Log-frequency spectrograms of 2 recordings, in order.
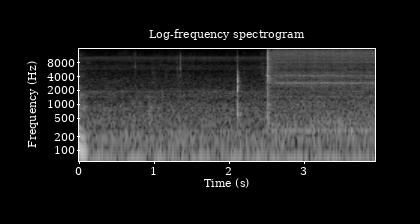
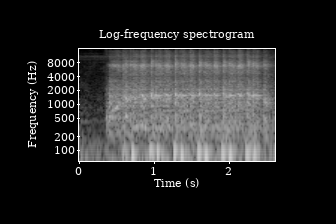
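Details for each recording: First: At key-on of a Ysuku with the seat off and the microphone near the tank, a newly replaced fuel pump clicks, then whirs faintly for about two seconds and cuts off cleanly, priming fuel to the throttle body normally. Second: A Ysuku showing ER1 on the meter: the fuel pump is silent at key-on, and the starter spins with a high whir and even chuffs, about seven a second, but never catches. Fuel pump failure or no ECU supply to it is suspected.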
